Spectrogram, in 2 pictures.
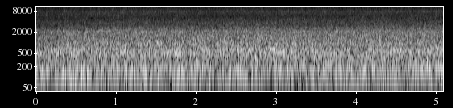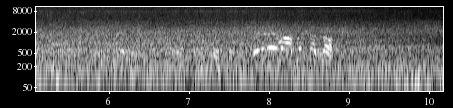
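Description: A shallow river rushes loudly over rocks outdoors.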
